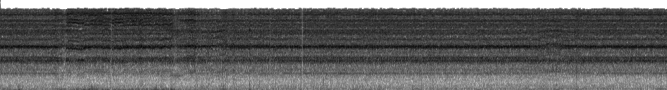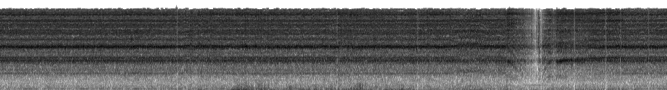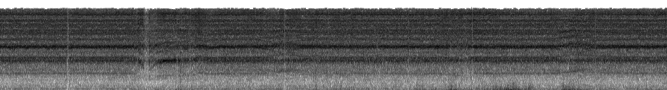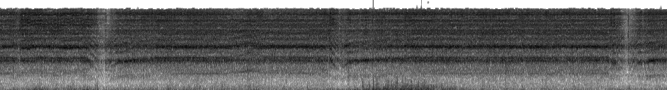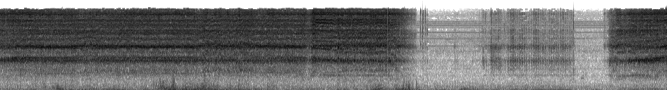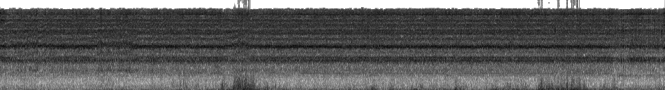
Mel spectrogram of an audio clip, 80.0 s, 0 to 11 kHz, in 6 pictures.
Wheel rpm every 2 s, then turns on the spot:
160, 160, 160, 160, 160, 160, 160, 160, 160, 160, 160, 130, 120, 160, 150, 150, 160, 160, 160, 160, 160, 140, 160, 150, 160, 160, 120, 160, 160, 160, 100, 10, 30, 150, 160, 160, 160, 160, 160, 160.
none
